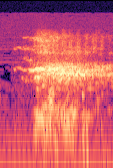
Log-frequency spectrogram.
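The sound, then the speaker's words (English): A horse up on a hill whinnies once, a shrill, quavering neigh lasting over a second that rises and then trembles downward, with no voices over it. “But I hear a horse.”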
